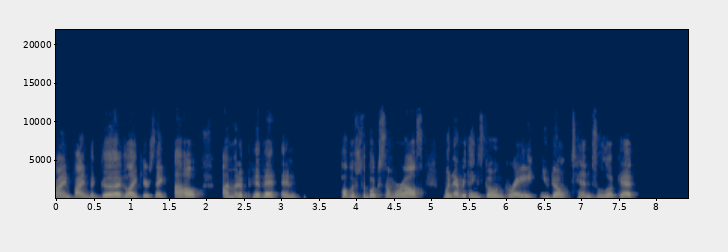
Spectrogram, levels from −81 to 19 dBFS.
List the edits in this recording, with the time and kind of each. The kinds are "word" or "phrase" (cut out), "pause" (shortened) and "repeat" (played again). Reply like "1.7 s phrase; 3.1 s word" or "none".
none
